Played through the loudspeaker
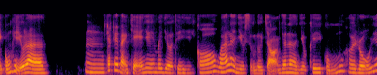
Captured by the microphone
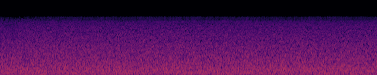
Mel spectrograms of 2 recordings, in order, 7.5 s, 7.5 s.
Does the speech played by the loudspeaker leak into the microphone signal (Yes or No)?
No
